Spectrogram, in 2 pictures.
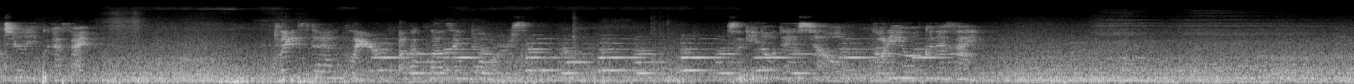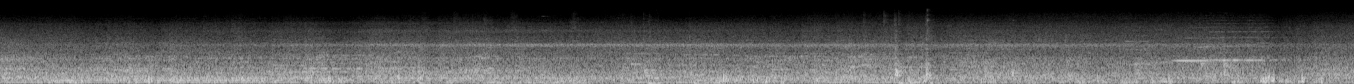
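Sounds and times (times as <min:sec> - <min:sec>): higher steady tone: 0:03.4 - 0:10.0
train wheels and motors rumbling: 0:09.8 - 0:27.0.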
